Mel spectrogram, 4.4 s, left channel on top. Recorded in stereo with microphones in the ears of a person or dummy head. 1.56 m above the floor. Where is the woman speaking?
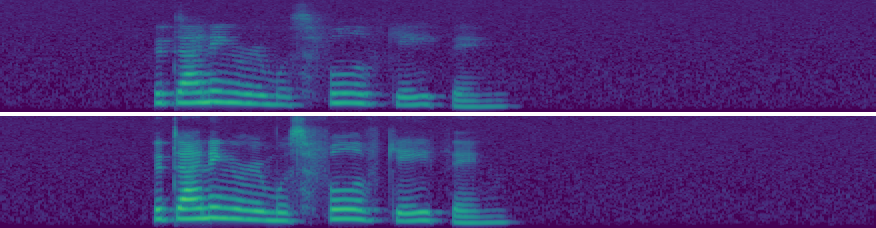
80° right, 0.8 m.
